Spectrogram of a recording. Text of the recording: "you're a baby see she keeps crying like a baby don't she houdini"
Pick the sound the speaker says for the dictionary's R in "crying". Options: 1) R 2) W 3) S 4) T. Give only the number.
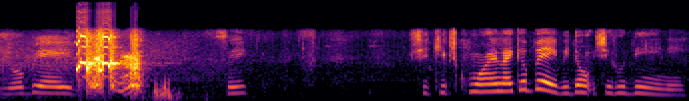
2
